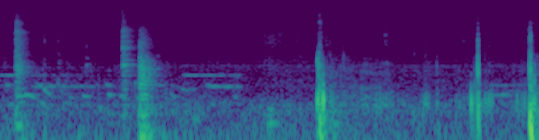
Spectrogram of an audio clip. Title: More of burping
